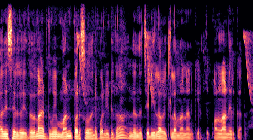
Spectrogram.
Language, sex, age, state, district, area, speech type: Tamil, male, 30-45, Tamil Nadu, Tiruchirappalli, rural, spontaneous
